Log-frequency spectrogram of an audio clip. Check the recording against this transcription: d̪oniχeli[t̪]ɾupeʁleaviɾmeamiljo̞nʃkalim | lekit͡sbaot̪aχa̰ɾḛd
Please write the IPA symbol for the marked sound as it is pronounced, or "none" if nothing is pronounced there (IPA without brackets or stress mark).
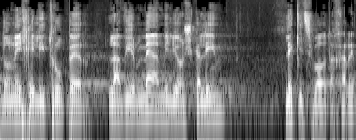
t̪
